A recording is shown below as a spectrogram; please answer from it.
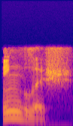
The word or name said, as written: English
